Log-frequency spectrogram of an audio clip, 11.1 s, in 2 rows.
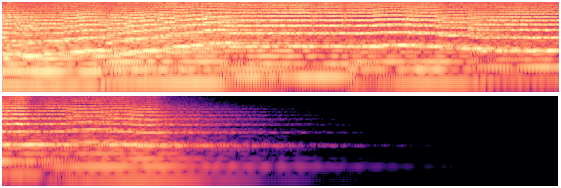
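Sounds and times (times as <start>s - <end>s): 
cello playing a canon: 0.0s - 7.8s
violin playing a canon: 0.0s - 7.9s.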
